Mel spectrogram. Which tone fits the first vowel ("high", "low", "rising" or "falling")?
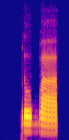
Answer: high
